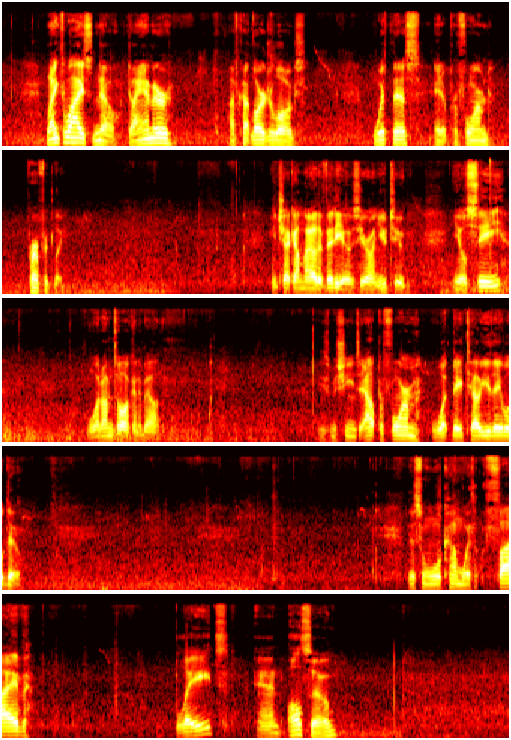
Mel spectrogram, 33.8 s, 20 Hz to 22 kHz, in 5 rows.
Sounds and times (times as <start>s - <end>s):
Speech: 0.6s - 2.3s, 3.0s - 4.1s, 4.9s - 7.6s, 10.3s - 12.2s, 12.8s - 13.6s, 14.6s - 15.7s, 17.7s - 20.6s, 25.7s - 27.5s, 29.3s - 31.6s.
